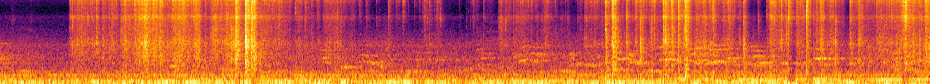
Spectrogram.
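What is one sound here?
Gift wrapping paper rustles and crinkles.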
